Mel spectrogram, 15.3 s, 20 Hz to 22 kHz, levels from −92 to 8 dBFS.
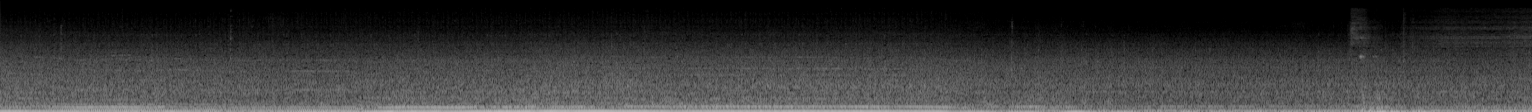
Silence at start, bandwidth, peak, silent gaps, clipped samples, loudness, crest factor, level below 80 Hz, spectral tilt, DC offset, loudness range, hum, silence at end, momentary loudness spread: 0 s; 6.4 kHz; -16 dBFS; none; under 0.1%; -32 LUFS; 12 dB; -28 dBFS; -8 dB/octave; under 0.1%; 9 LU; none; 0 s; 11 LU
